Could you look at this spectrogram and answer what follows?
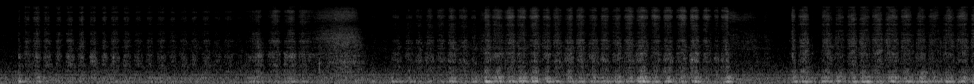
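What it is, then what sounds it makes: Pencil hatching on textured paper. An HB graphite pencil held in the hand is scratched in hatching strokes across a large, flat sheet of heavy 300 g textured mixed-media paper lying on a flat surface, as a pencil drawing of a face is made. The result is a steady, fast, grainy scratching and rubbing, roughly four strokes per second, full in the low range with only faint brightness. The strokes grow slightly louder after brief pauses near the four- and eight-second marks.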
